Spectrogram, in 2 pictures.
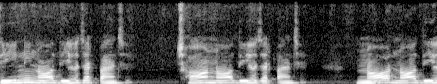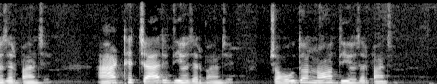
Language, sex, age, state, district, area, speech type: Odia, male, 18-30, Odisha, Jagatsinghpur, rural, spontaneous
